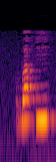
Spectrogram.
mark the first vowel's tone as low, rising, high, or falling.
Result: high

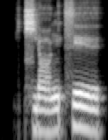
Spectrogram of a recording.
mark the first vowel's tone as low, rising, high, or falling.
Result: rising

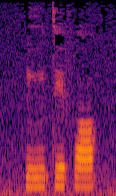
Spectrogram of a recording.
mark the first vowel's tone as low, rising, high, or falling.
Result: high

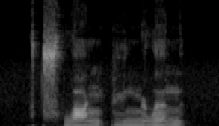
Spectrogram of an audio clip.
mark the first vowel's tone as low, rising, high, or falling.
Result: falling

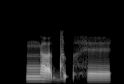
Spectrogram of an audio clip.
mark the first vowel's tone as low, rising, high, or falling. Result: falling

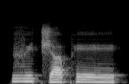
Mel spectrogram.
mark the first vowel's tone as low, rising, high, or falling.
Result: high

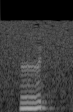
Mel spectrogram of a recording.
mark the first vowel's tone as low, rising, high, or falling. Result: rising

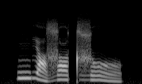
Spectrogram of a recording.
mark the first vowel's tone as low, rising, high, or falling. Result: falling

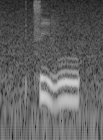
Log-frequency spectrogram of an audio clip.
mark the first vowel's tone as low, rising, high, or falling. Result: falling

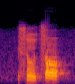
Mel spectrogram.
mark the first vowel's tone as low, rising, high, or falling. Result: falling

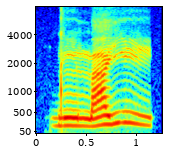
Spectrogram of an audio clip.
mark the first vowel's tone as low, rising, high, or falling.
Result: low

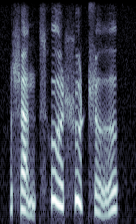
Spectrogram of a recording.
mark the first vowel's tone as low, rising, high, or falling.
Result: low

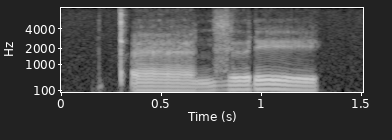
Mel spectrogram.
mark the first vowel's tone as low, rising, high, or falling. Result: low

